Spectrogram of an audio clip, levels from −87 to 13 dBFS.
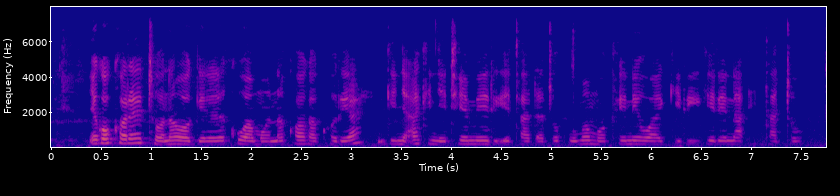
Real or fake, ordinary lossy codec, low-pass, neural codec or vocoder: real; none; 7.2 kHz; none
